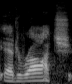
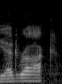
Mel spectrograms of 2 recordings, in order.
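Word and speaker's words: Edrok: spelled with the ch the problem though is that it caused a lot of people to um say ed roche or red roach um when it should just be edrock so again that's just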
